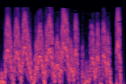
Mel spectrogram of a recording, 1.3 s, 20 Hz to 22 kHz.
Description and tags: I thought the mouse "touchpad" of the laptop would be better for scratching using analog x's scratch program and I was correct. I meticulously cut the session into highly loopable and mostly unprocessed sections suitable for spreading across the keyboard in a sampler. Some have some delay effects and all were edited in cooledit 96.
